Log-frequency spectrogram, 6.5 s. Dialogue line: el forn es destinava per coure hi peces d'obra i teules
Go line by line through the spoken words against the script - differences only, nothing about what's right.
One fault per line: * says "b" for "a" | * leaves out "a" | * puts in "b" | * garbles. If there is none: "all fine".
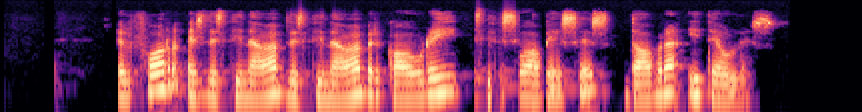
* puts in "destinava"
* garbles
